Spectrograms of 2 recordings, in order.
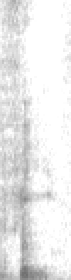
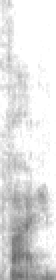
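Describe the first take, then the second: First: It rhymes with see. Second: It rhymes with eye. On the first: This is how Greeks say it. "Greeks say phi" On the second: This is the English way of saying it. "These are what we call English uh, pronunciations"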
